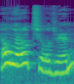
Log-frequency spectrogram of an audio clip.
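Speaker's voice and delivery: sweet voice. Reading a story aloud, someone greets the children in the classroom, sweet voice. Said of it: "someone said in a sweet voice".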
